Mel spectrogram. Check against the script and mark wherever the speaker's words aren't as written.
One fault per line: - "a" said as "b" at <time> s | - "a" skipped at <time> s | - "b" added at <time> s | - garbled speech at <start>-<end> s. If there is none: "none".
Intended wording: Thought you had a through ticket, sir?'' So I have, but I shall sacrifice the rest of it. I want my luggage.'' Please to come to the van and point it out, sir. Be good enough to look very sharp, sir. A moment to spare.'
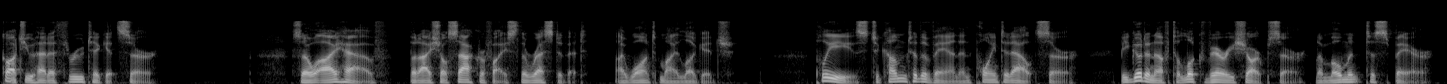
none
